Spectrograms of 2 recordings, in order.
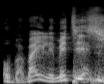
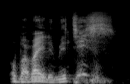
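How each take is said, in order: First: "Obama, il est métis" said out clearly at normal volume; insistent restatement of "Obama, il est métis"; emphatic repeat. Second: Low, soft musing; understated, hushed discovery; quiet realization. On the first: Shown as a demonstration. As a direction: repeat "métis" firmly so the audience gets it. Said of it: "je le dis une deuxième fois". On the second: Retold or imitated. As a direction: say it low, as if thinking to yourself. First, musing take of repeated line.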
